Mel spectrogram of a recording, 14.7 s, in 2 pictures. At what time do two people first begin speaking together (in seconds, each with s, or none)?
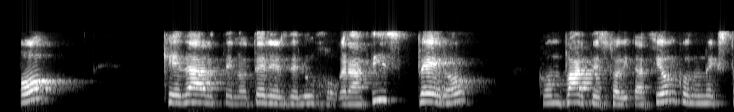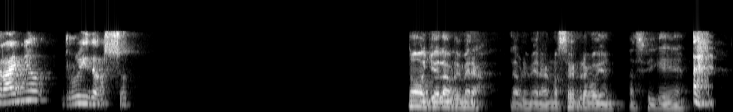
none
